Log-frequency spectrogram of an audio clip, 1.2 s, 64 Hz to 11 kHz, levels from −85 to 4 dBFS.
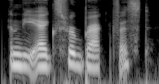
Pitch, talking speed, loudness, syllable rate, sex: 185 Hz, 250 wpm, -20 LUFS, 5.8 syllables/s, female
